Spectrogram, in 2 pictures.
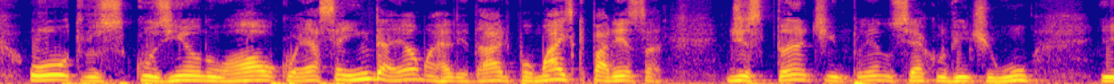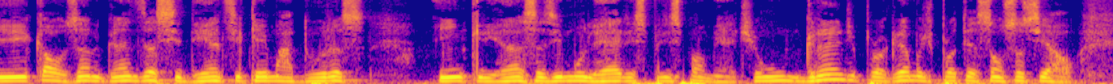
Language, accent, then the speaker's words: Portuguese; Minas Gerais, Brazil; Para mim, a alegria, como mineiro servindo ao Brasil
